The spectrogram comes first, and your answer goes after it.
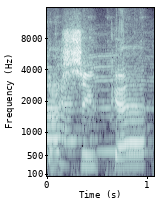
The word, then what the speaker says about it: shakshuka: Shakshuka. Yeah, I'm always messing up that name. We got to figure out from Mia why I keep pronouncing this wrong. Saying what I said. Like hookah, shakshuka.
